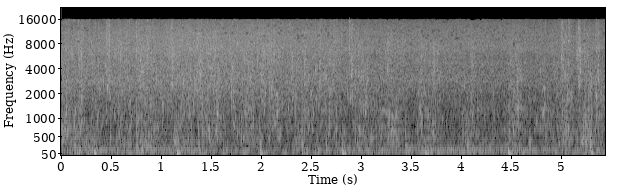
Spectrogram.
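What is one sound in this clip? Water splashes with heavy steps wading through it.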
